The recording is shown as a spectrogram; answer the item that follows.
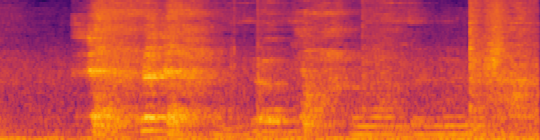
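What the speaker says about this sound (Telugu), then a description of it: "దగ్గు బాగా వస్తుంది" Several harsh coughs burst out close by, separated by short pauses, with a low steady hum underneath.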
